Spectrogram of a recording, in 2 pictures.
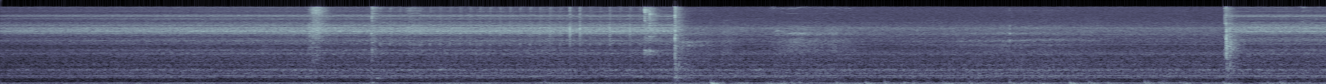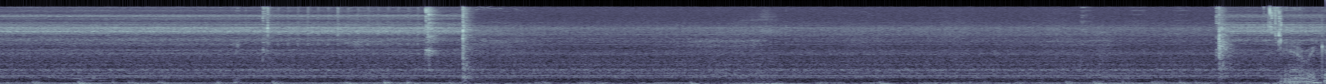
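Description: LaserStar jewelry laser welder humming steadily as it runs, with a sharp click every few seconds, about six in all, as single laser pulses fire to fill pinholes in a hollow gold earring with thin filler wire.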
